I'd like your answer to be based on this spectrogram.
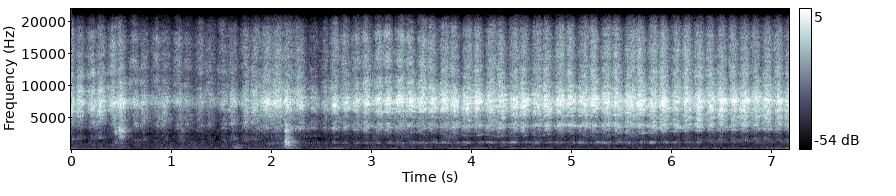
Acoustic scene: restroom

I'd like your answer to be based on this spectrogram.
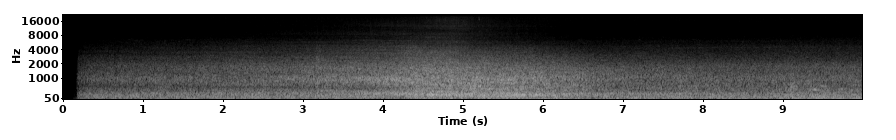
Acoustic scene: residential area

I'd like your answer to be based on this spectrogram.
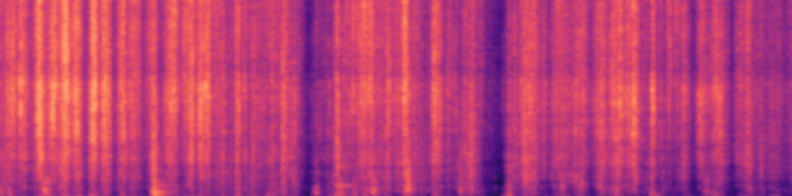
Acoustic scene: kitchen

